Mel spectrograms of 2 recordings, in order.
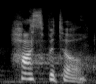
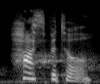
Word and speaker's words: hospital: Let's take the word hospital. In English, we say hospital. In Spanish, the letters are identical, but we pronounce it hospital. The H is completely silent, and the emphasis goes to the end.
